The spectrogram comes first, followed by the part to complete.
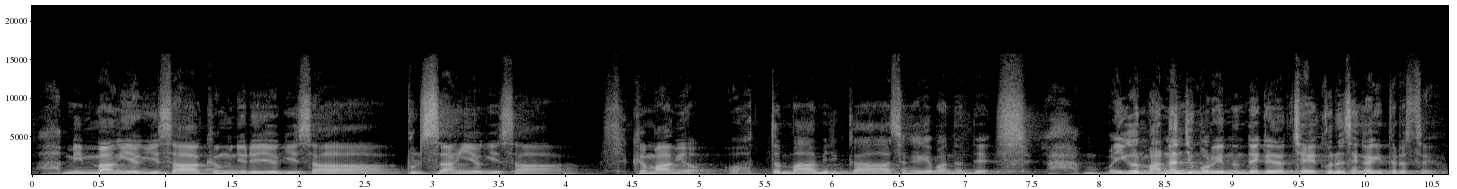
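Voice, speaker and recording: A man's voice: on the high side, normal speed, vocal fry, hardly any pauses. A male pastor with a Gyeongsang Korean accent, delivering a sermon and asking the congregation rhetorical questions.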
